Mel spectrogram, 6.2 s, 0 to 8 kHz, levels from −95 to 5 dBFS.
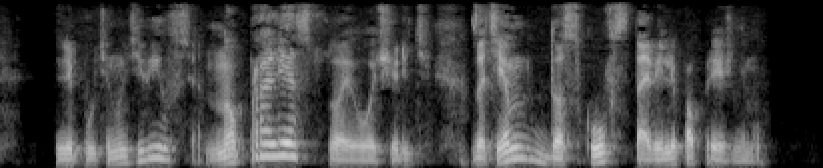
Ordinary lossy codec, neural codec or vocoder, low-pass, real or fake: MP3, 48 kbps; none; 7.2 kHz; real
